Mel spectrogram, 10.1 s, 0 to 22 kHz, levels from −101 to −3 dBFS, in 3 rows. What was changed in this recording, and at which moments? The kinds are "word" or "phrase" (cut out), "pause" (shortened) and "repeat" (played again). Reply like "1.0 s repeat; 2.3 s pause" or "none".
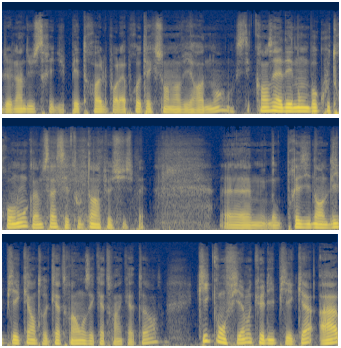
none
